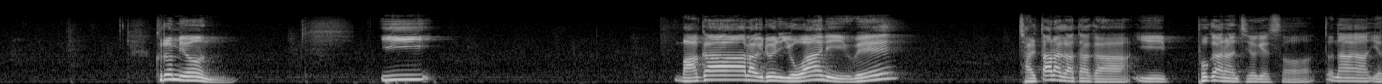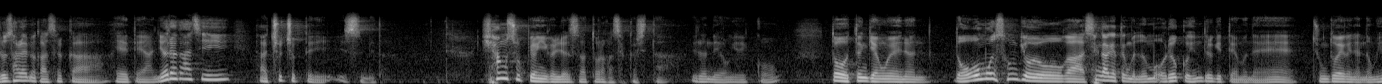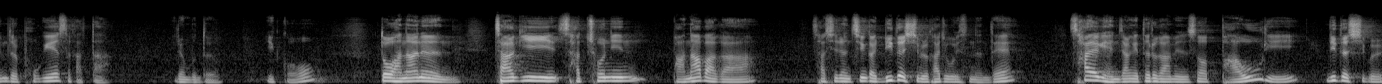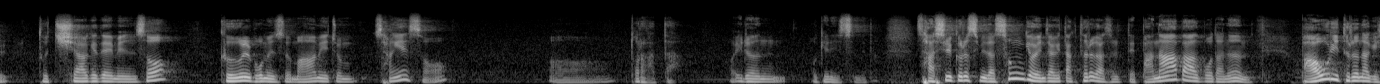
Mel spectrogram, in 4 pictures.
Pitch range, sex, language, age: 115-160 Hz, male, Korean, 40-59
